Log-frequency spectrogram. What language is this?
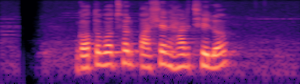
Bangla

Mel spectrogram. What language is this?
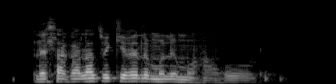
Southern Sotho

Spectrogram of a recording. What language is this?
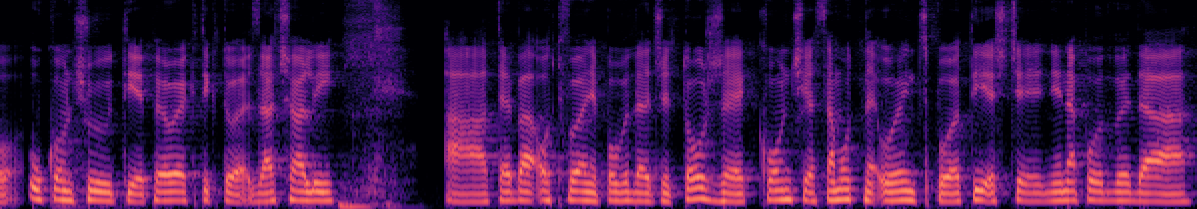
Slovak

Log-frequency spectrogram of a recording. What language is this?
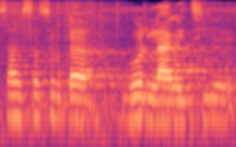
Maithili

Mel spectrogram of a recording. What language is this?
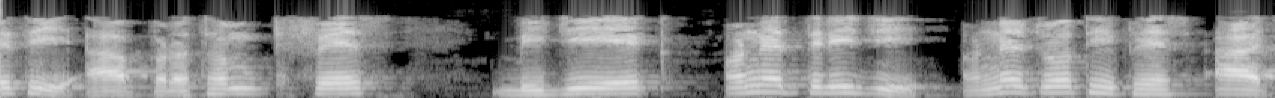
Gujarati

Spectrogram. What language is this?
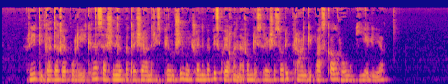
Georgian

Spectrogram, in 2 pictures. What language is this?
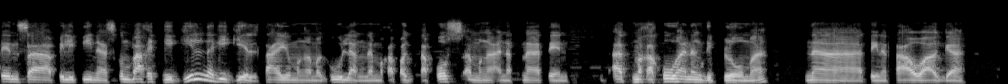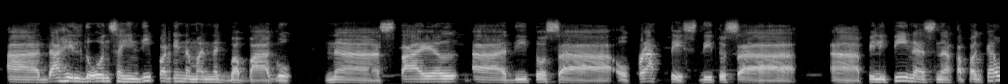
Filipino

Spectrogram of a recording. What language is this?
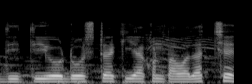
Bangla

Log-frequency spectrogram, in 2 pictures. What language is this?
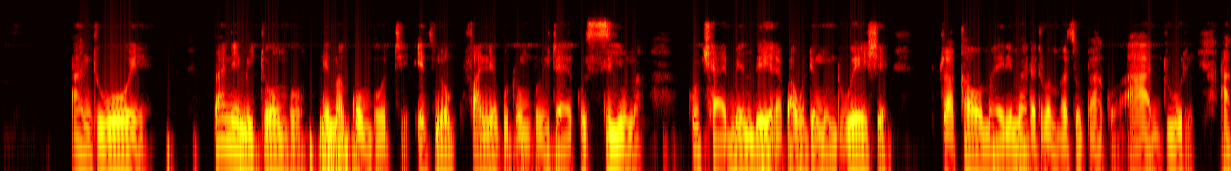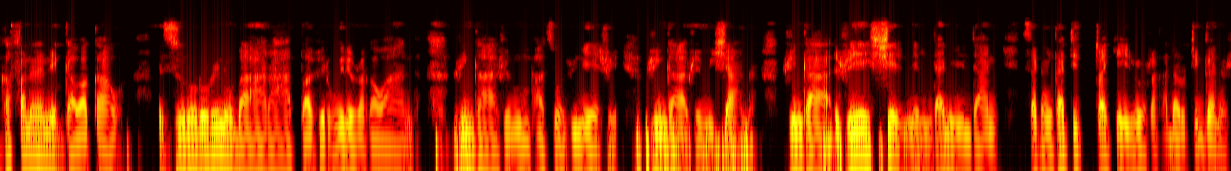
Ndau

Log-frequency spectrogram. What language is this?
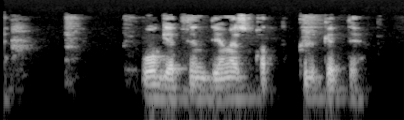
Uyghur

